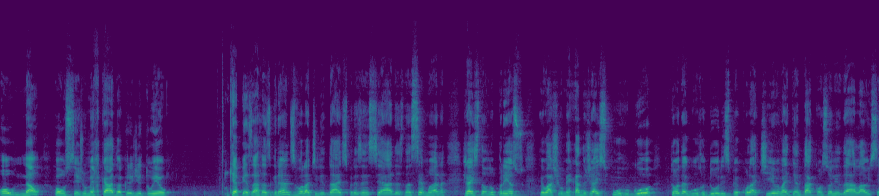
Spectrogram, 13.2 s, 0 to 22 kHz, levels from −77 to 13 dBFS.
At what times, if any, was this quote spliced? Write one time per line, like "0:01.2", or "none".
none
